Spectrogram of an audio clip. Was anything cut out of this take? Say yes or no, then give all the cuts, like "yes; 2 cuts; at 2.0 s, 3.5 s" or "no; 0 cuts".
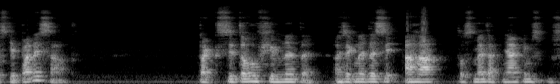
no; 0 cuts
